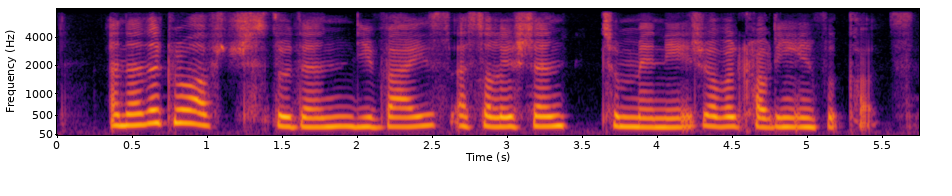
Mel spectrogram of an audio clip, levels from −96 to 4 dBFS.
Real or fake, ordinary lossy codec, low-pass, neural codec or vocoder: real; AAC, 48 kbps; 7.2 kHz; none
